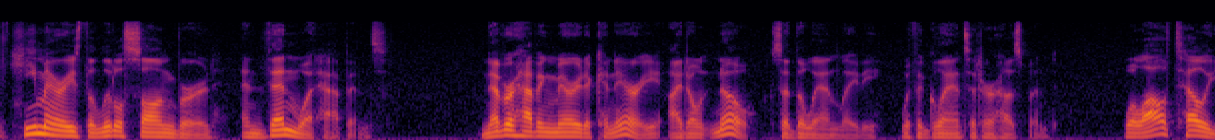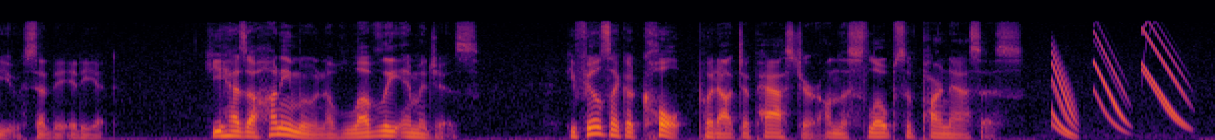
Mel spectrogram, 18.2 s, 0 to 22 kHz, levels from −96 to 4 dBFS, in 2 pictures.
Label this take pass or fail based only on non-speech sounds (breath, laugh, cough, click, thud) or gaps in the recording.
fail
